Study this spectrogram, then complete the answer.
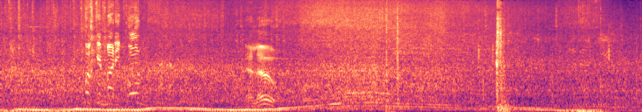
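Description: A car engine rumbles low, then revs up and settles.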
